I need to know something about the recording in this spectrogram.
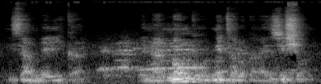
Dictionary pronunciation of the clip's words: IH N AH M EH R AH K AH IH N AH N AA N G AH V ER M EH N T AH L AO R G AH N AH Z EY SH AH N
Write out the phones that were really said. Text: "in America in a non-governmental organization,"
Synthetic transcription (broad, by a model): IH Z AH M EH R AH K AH IH N AH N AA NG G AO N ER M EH T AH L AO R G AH N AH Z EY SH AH N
